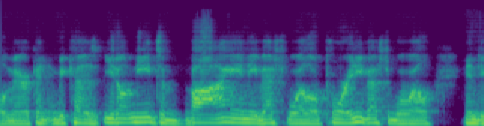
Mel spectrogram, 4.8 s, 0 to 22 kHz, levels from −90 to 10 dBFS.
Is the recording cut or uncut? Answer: uncut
